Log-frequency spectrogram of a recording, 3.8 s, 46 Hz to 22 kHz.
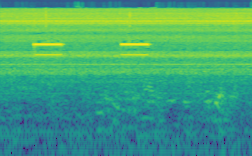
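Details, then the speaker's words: Two short high electronic beeps over steady hiss from a dental curing light timing its cure cycle, during composite repair of fractured porcelain on a porcelain-fused-to-metal bridge (teeth 5–7) after the patient fell on her face. "Now, I do believe I've heard one beep, possibly two. At any rate, I've heard two now."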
